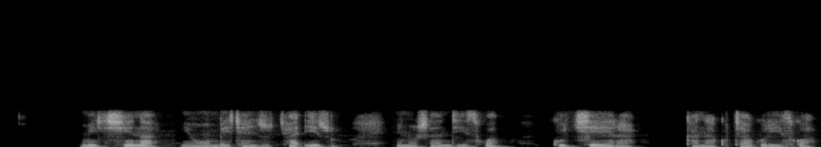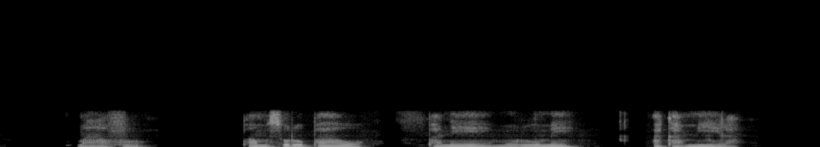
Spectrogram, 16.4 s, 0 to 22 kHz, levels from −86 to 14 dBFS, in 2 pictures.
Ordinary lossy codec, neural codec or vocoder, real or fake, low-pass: AAC, 48 kbps; codec, 16 kHz in and 24 kHz out, 1 kbps, XY-Tokenizer; fake; 5.4 kHz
